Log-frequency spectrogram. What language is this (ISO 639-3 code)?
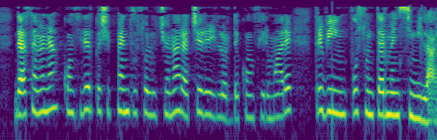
ron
